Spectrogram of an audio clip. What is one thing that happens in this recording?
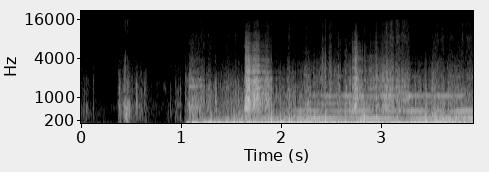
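Wind gusts outdoors, buffeting the microphone.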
